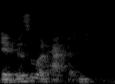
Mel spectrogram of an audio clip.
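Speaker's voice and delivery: ordinary talk, nothing marked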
